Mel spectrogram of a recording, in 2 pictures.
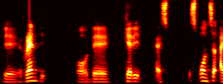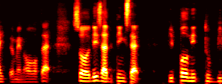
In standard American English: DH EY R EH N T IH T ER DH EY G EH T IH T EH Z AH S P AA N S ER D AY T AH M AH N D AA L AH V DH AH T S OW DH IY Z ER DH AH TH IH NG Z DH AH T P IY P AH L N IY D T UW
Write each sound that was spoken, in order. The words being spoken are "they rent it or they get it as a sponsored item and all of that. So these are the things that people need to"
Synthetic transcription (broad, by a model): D EY R EH N T IH T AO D EY G EH T IH T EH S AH S P AA N S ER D AY T AH M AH N AA L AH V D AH T S OW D IY S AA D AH T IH NG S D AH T P IY P AH L N IY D T UW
